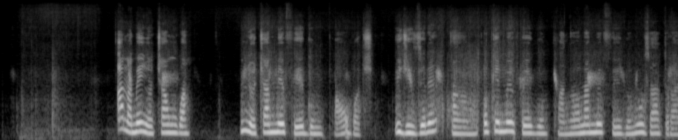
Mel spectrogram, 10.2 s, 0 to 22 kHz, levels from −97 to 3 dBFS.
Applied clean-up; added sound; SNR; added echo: neural mask model RNNoise.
